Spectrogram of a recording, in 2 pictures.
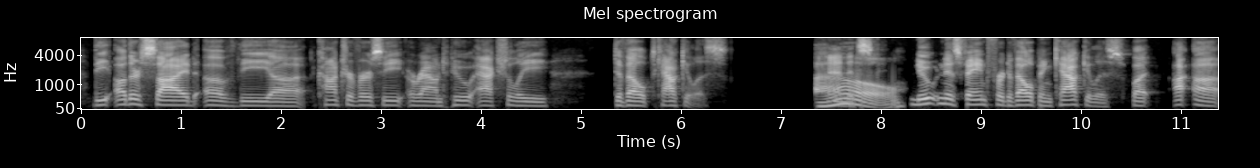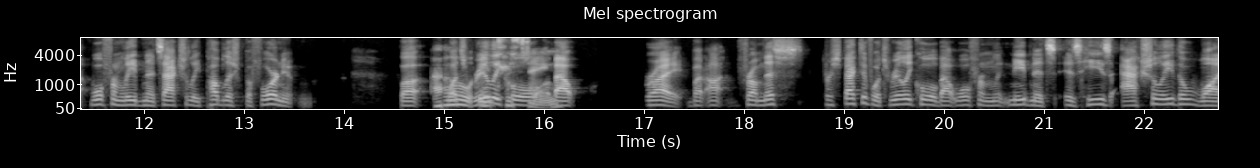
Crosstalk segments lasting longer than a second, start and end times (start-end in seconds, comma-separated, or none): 14.9-16.2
